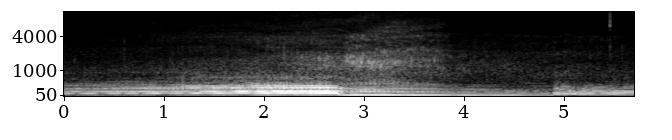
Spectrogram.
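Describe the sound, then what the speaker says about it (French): A motorcycle engine drones nearby, swelling as it passes and then fading away, with a steady low hum throughout. "Attends, qu'il y ait la moto qui passe."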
